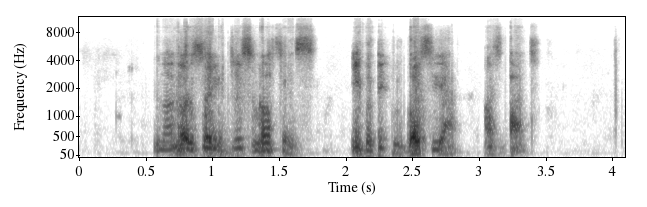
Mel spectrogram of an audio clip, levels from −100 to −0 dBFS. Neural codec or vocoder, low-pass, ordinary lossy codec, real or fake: codec, 32 kHz, 1.9 kbps, SNAC; 10.8 kHz; Opus, 16 kbps; fake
